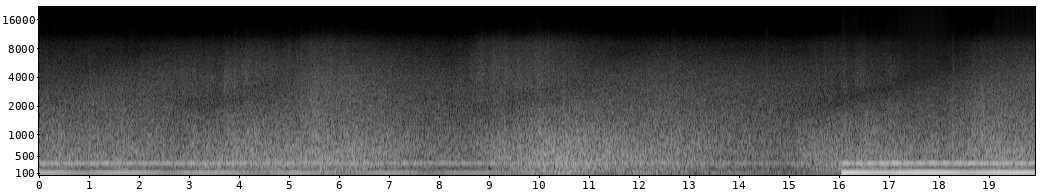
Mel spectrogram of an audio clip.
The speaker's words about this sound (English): Tune into all of your senses and see, feel, and hear the calm sounds of the ocean.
